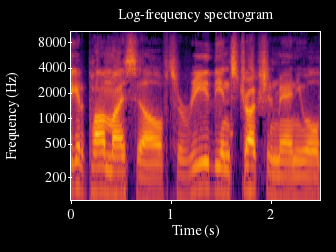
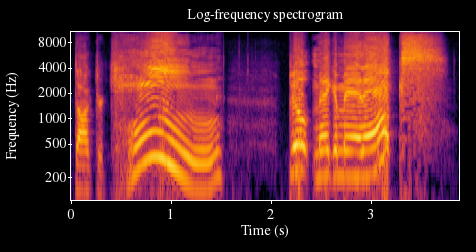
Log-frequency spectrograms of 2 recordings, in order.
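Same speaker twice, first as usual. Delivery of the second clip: slow, then "built" leaps higher and louder into a rising question; incredulous; 7 semitones higher, 6 dB louder, much slower than usual. Real, not acted. Telling viewers what his friend believed, incredulous. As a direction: ask it like it's the dumbest thing ever heard.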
